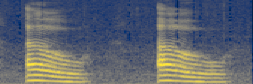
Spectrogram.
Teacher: For this sound, you want to make sure those lips are really rounding out and stretch the sound. Give it a little more duration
